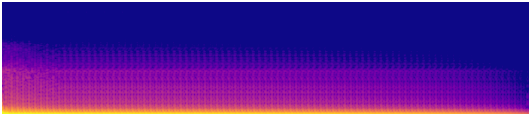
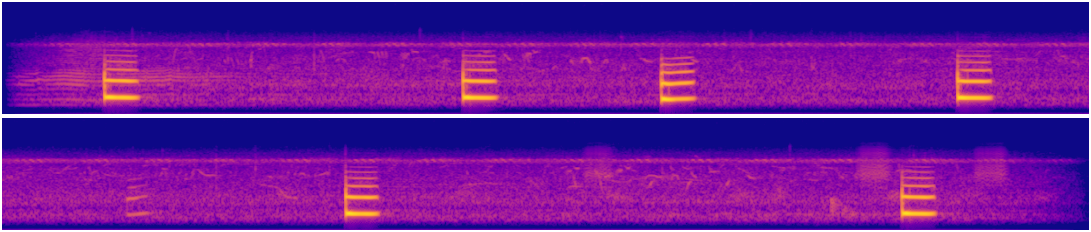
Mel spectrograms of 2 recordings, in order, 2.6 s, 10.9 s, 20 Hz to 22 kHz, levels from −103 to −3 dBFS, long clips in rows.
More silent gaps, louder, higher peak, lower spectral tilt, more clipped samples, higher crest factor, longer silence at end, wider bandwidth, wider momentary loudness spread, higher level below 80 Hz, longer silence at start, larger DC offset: neither; about the same, -19 LUFS vs -20 LUFS; first, 0 dBFS vs -6 dBFS; first, -14.5 dB/octave vs 0.5 dB/octave; neither; second, 12 dB vs 20 dB; second, 0.1 s vs 0.75 s; second, 0.5 kHz vs 5.4 kHz; first, 14 LU vs 10 LU; first, -12 dBFS vs under -90 dBFS; second, 0 s vs 0.5 s; neither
